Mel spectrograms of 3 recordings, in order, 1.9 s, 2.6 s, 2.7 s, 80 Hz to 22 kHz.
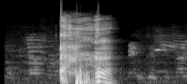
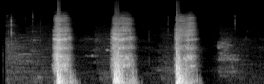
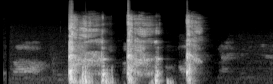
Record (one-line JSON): {"cough_length": "1.9 s", "cough_amplitude": 32768, "cough_signal_mean_std_ratio": 0.39, "exhalation_length": "2.6 s", "exhalation_amplitude": 32768, "exhalation_signal_mean_std_ratio": 0.31, "three_cough_length": "2.7 s", "three_cough_amplitude": 32768, "three_cough_signal_mean_std_ratio": 0.36, "survey_phase": "beta (2021-08-13 to 2022-03-07)", "age": "18-44", "gender": "Male", "wearing_mask": "No", "symptom_headache": true, "symptom_onset": "12 days", "smoker_status": "Current smoker (1 to 10 cigarettes per day)", "respiratory_condition_asthma": false, "respiratory_condition_other": false, "recruitment_source": "REACT", "submission_delay": "1 day", "covid_test_result": "Negative", "covid_test_method": "RT-qPCR", "influenza_a_test_result": "Negative", "influenza_b_test_result": "Negative"}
